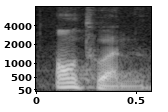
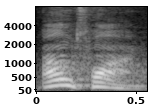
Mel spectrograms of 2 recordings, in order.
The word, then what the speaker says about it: Antoine: Antoine, but how do you pronounce it? Antoine. Antoine.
